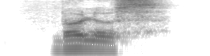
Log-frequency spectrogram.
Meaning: 1. archaic spelling of belosse 2. alternative spelling of bolos
- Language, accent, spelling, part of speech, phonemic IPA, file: French, France, bolosse, noun, /bɔ.lɔs/, LL-Q150 (fra)-bolosse.wav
